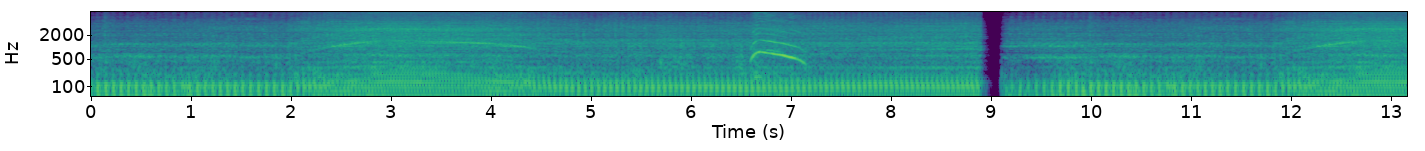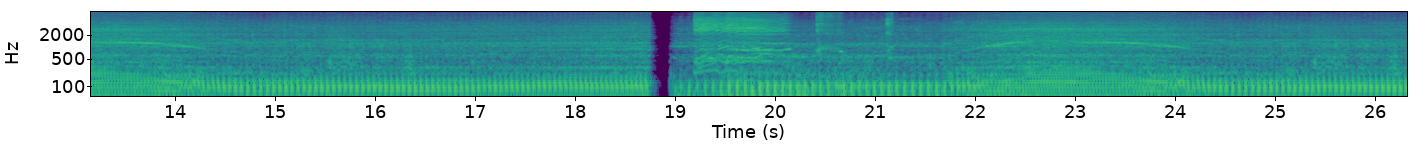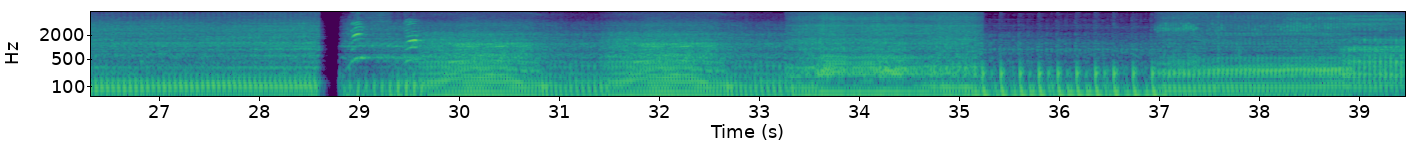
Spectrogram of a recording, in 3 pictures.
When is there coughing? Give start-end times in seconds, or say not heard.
19.1-21.2.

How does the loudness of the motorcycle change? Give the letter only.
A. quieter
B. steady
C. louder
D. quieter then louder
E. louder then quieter
B.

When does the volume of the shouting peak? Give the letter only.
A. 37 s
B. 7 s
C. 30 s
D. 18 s
B.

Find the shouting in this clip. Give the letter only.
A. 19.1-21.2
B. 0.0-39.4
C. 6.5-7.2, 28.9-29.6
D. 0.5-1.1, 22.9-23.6
C.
